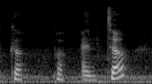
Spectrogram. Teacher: when they are in the beginning it comes out with a little puff of air so that this puff of air is aspiration this is what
